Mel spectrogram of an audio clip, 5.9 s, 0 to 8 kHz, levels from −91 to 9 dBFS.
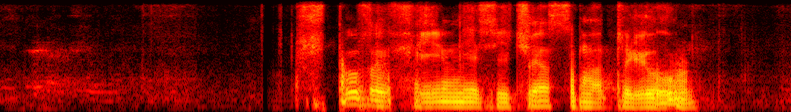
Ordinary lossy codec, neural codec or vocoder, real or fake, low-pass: Opus, 32 kbps; codec, 16 kHz in and 24 kHz out, 1.1 kbps, FireRedTTS-2 codec; fake; 7.2 kHz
